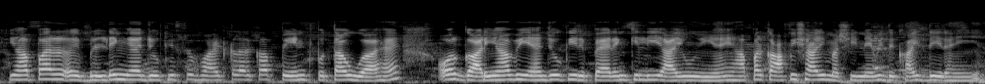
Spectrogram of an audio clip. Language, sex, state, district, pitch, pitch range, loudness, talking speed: Hindi, female, Jharkhand, Sahebganj, 205 Hz, 195-220 Hz, -19 LUFS, 220 wpm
